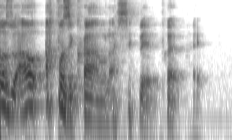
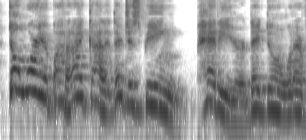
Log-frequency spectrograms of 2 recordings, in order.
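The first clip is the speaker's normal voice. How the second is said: higher-pitched dismissive coworker; coworker's brush-off; 6 semitones higher than usual. Retold or imitated. Coworker telling the speaker she's got it, higher-pitched brush-off. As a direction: wave it away in a raised pitch.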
